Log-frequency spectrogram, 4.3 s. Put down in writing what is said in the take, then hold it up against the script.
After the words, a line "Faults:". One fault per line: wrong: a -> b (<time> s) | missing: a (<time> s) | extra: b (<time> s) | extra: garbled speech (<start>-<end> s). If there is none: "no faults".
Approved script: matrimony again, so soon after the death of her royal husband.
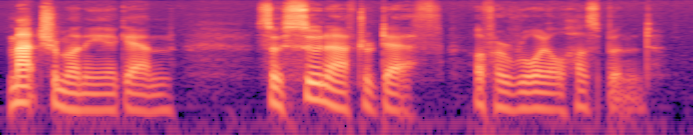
matrimony again, so soon after death of her royal husband.
Faults:
missing: the (2.3 s)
